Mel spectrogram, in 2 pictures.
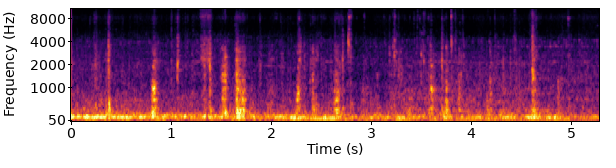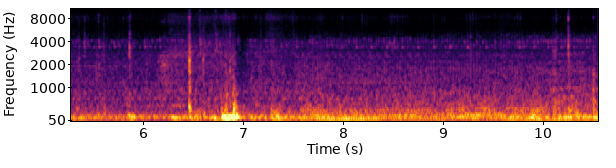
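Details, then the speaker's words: KamAZ 65115 truck hauling snow, heard from cab over rough ground: irregular sharp knocks and squeaks over low engine rumble from the cab hydraulic locks behind the seat; worn cab lock hook and pin. "вот друзья вот такие были скрипы hydra звонков"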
